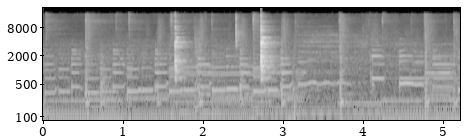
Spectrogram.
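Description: A utensil scrapes and clinks against a lasagna dish, spreading bechamel sauce, with repeated close, light metallic taps and clatters and no talking.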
